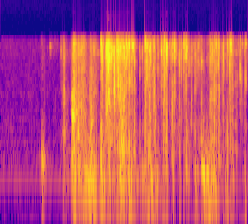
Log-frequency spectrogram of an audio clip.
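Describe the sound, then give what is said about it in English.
Someone unwrapping things: after a soft bump, a crinkling, crackling rustle of wrapping starts up and continues unevenly in dense bursts. “Stop unwrapping things.”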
